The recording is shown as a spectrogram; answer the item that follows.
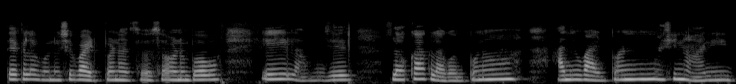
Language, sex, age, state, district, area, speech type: Goan Konkani, female, 18-30, Goa, Ponda, rural, spontaneous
